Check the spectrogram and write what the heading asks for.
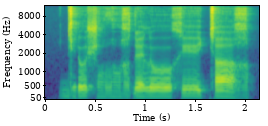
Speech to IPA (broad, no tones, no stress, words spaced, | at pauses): ɟe̤ɾʊ ʃe̤ðˤa̤ʁ ɗɛloːxɪː caʁ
